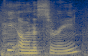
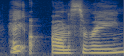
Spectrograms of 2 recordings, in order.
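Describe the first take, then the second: First: It is said in a neutral, non-Southern accent. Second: It is said in a Southern American accent. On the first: "I feel like I should have said that in a southern accent" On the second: "can you just do it again?"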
